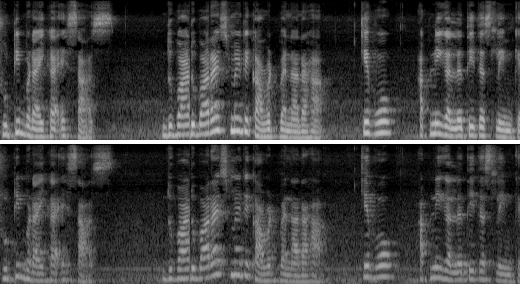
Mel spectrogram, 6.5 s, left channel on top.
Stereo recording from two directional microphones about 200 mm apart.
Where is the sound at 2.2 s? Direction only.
45° left (ahead or behind).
